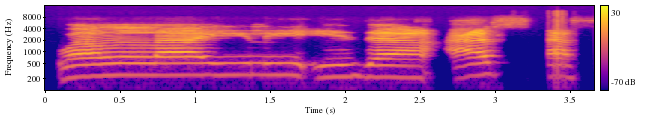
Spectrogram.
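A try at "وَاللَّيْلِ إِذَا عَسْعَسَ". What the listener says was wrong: Tenang dulu pada idza. Selesaikan dulu baru pindah hurufnya as. Walaili idza.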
